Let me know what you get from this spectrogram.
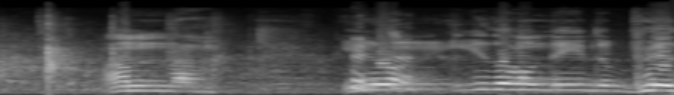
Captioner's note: crowd laughs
